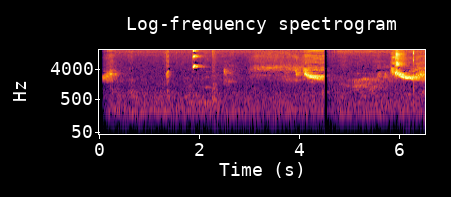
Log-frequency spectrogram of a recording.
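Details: Tame plain prinia, locally called flamboyan, wergan jawa or mlinjon, a small brown bird whose typical chattering call is used to tutor other songbirds; a few short chirps, then two loud downward-curving notes about two seconds apart over a faint background hiss.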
